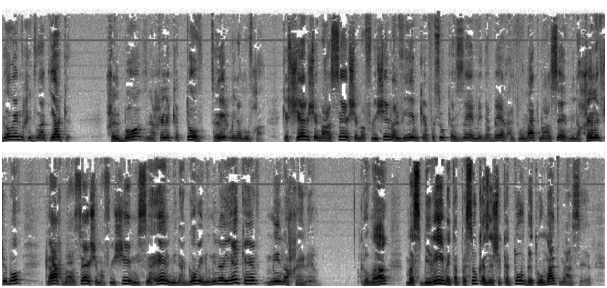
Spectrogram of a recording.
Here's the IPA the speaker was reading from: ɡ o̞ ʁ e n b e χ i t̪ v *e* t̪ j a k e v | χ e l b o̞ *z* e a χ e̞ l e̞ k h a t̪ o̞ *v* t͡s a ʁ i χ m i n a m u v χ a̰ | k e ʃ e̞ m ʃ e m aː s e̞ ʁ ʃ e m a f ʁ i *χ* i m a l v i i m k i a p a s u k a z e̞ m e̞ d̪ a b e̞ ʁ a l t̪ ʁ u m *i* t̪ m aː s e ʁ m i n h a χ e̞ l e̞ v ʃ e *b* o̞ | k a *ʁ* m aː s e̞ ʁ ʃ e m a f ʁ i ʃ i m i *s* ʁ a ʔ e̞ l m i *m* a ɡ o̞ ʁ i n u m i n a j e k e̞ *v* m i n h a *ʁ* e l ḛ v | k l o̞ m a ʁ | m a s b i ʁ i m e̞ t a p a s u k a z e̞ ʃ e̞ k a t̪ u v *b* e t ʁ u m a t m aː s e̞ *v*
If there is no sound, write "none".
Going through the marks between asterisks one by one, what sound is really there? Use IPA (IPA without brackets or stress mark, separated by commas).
a, z, v, ʃ, a, b, χ, s, n, v, χ, b, ʁ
